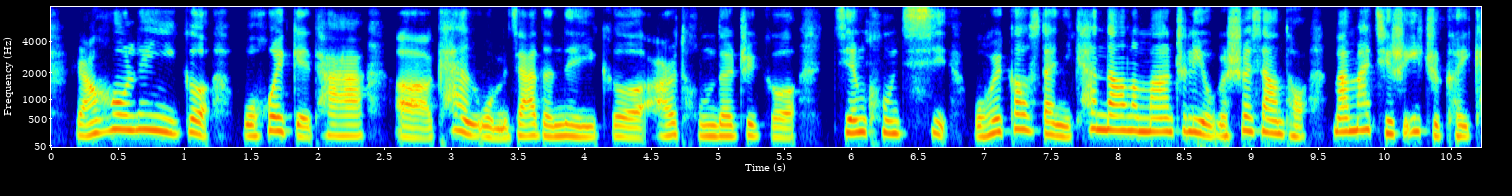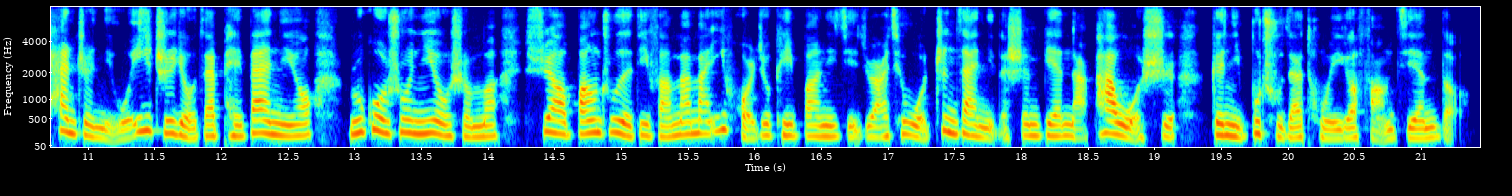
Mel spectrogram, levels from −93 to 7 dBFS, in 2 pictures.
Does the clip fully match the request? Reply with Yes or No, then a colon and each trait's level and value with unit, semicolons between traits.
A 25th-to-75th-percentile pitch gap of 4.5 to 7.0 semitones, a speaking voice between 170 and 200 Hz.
Yes: average, 4.8 semitones; high, 195 Hz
